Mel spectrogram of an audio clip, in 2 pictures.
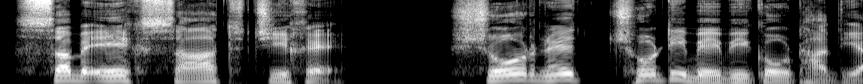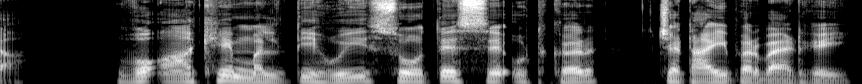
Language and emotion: Urdu, neutral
